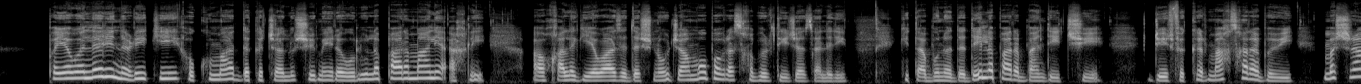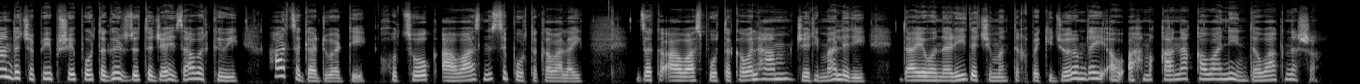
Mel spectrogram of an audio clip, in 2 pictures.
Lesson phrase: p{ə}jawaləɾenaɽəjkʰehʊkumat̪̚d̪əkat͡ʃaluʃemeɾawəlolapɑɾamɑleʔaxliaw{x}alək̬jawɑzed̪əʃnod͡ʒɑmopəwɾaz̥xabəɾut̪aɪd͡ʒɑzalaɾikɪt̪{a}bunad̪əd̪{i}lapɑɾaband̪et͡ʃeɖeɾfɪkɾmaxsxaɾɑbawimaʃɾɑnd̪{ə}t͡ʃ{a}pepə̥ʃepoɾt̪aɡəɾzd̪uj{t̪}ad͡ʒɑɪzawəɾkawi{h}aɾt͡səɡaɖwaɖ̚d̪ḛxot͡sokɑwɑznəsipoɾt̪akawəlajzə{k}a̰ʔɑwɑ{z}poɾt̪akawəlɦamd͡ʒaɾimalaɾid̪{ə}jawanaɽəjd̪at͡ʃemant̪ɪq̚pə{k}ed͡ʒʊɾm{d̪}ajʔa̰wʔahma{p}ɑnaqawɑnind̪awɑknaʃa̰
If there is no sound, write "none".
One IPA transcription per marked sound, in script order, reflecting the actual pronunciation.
ə, x, ɑ, e, ə, a, t̪, h, k, z, ɑ, k, d̪, q

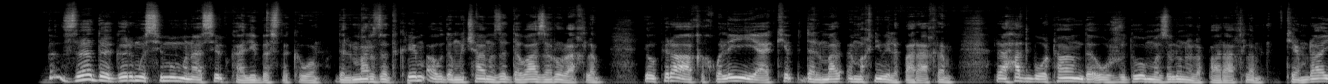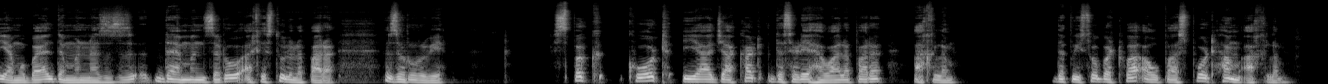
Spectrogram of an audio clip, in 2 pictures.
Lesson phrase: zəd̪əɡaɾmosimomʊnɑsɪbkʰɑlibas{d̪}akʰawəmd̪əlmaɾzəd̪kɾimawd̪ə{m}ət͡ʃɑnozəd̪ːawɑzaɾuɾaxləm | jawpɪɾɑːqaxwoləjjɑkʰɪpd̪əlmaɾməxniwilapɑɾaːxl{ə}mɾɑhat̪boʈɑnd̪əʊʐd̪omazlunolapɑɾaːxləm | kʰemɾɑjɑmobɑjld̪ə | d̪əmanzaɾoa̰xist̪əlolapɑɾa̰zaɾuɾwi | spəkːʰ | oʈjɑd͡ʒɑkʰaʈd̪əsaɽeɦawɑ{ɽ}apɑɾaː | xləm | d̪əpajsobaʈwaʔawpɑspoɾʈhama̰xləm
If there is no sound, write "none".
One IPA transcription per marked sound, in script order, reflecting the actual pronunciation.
t̪, m, ə, l

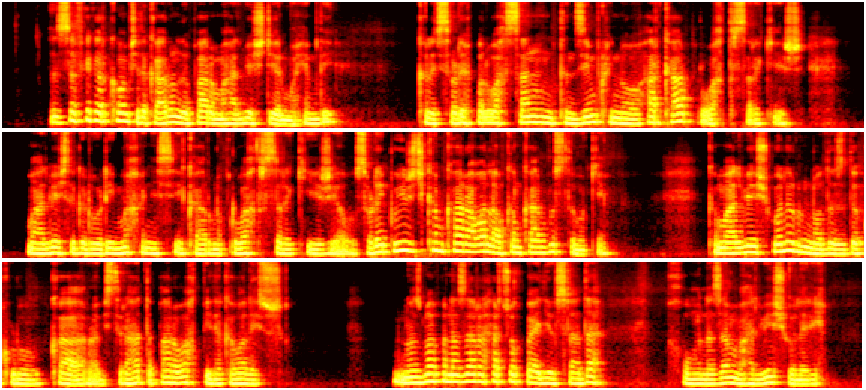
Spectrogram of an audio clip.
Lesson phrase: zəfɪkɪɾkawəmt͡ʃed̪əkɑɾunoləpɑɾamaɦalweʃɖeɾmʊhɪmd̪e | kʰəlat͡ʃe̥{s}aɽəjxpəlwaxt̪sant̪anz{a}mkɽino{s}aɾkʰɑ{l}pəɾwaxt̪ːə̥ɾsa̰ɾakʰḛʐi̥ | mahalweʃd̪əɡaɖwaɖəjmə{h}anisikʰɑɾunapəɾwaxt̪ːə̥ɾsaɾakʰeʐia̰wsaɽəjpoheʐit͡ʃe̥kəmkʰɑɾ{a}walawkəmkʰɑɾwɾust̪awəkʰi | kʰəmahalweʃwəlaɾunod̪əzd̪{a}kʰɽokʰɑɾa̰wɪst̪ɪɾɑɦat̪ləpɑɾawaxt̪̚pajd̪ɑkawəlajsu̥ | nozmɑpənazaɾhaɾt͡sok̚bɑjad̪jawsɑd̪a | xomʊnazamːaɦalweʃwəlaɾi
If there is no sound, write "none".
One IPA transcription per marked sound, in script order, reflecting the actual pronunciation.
s, i, h, ɾ, x, a, a

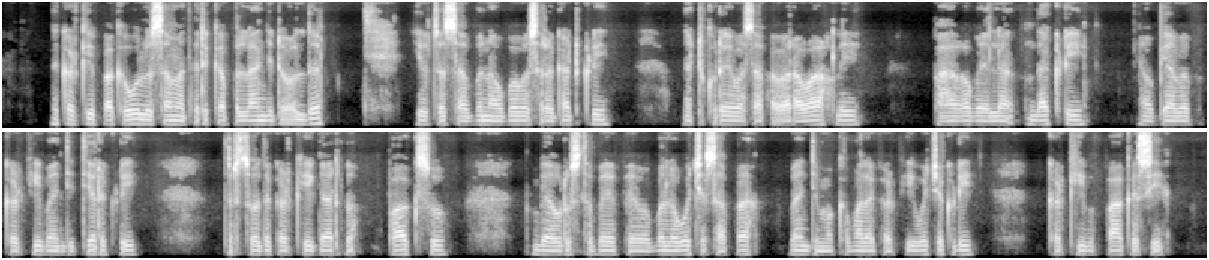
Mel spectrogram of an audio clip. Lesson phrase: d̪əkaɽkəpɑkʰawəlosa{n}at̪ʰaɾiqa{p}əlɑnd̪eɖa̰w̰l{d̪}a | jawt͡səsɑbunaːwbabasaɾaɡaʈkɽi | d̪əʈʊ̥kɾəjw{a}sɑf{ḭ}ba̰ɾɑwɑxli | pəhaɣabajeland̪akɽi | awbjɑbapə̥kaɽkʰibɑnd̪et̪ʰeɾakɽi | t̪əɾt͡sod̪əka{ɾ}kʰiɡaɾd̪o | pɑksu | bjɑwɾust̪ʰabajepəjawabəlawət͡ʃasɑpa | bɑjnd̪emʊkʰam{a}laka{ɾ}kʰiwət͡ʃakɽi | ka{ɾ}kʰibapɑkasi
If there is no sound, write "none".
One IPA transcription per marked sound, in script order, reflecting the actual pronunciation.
m, p, d̪, a, a̰, ɽ, a, ɽ, ɽ

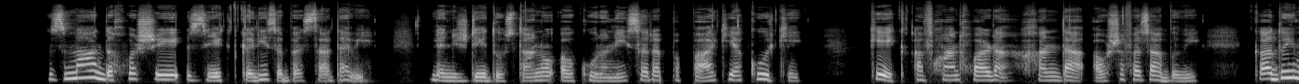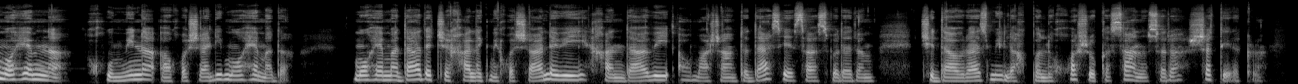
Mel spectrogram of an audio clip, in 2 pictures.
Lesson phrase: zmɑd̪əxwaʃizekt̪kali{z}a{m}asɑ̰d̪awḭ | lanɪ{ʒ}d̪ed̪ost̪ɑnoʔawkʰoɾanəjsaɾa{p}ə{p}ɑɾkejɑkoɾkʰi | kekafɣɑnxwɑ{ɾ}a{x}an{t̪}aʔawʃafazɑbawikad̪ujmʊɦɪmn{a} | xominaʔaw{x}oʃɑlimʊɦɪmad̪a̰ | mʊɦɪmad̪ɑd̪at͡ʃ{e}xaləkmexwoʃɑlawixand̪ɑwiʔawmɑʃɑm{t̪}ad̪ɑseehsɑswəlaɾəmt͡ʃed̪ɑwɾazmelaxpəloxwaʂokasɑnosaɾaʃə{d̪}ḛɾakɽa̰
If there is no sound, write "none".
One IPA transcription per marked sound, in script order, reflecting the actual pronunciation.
z, b, ʒ, p, p, ɽ, x, d̪, a, x, e, t̪, t̪

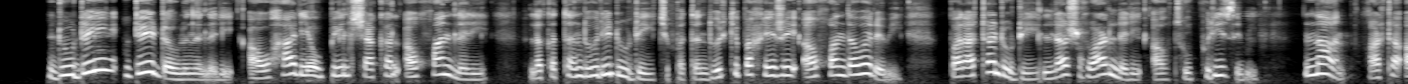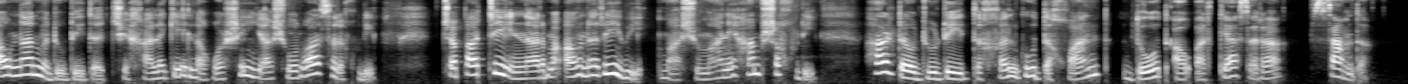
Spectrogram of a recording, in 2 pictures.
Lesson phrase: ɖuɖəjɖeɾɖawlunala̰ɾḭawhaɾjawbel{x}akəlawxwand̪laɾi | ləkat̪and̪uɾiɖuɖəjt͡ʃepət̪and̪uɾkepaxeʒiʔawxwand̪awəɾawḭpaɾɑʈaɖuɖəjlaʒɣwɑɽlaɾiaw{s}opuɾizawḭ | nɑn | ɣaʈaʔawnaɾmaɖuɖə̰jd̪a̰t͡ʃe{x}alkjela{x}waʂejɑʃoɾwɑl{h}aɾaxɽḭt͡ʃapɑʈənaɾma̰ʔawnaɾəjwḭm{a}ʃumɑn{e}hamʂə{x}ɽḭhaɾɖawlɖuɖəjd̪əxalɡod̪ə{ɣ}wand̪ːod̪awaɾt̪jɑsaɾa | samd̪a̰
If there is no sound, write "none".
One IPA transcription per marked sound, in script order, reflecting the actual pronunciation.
ʃ, t͡s, x, ɣ, s, ɑ, e, x, x

